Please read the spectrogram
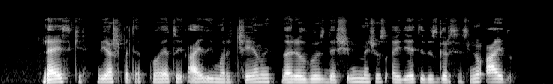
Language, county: Lithuanian, Vilnius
